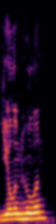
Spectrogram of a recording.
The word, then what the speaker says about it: Gyllenhaal: Jake Gyllenhaal, who's actually pronounced Yillenhulen. That's actually how it's No, pronounced. Is it Yilin Hulin? Yeah, that's what he said Yillenhulen? on Conan, I believe. And it's Jake Gyllenhaal.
